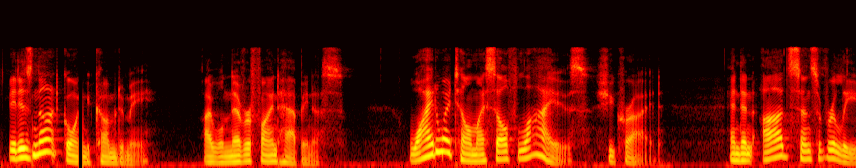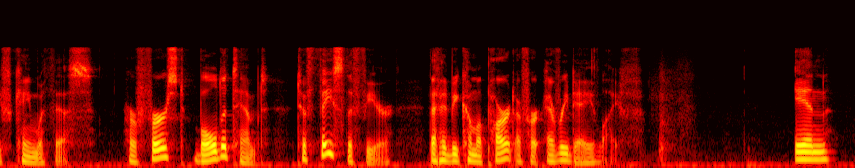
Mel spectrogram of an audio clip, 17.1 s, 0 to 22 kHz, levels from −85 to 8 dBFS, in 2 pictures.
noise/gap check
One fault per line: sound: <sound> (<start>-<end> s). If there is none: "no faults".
sound: dropout (0.8-0.8 s)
